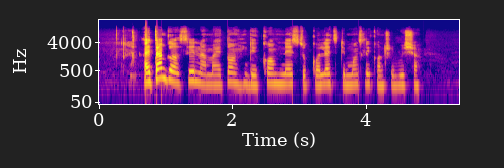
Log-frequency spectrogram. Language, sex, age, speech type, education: Nigerian Pidgin, female, 15-29, spontaneous, tertiary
